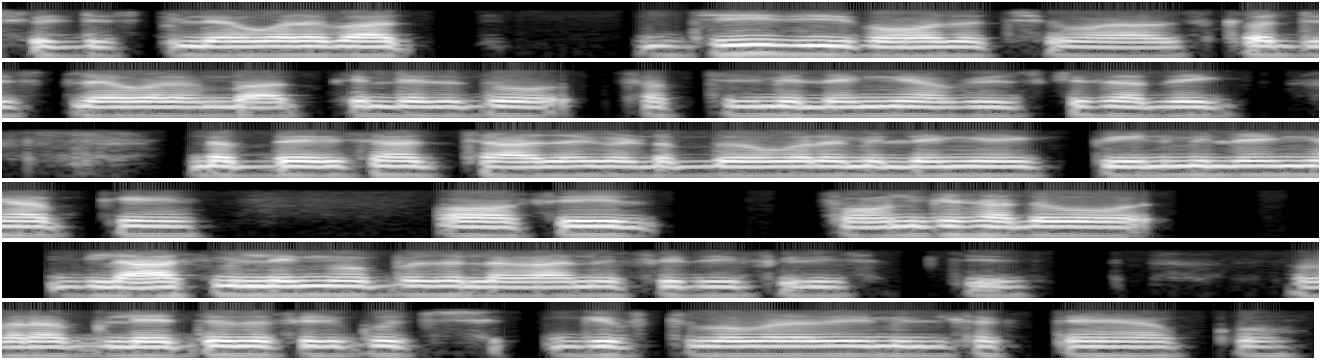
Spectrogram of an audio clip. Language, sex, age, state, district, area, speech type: Urdu, male, 18-30, Uttar Pradesh, Ghaziabad, urban, conversation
